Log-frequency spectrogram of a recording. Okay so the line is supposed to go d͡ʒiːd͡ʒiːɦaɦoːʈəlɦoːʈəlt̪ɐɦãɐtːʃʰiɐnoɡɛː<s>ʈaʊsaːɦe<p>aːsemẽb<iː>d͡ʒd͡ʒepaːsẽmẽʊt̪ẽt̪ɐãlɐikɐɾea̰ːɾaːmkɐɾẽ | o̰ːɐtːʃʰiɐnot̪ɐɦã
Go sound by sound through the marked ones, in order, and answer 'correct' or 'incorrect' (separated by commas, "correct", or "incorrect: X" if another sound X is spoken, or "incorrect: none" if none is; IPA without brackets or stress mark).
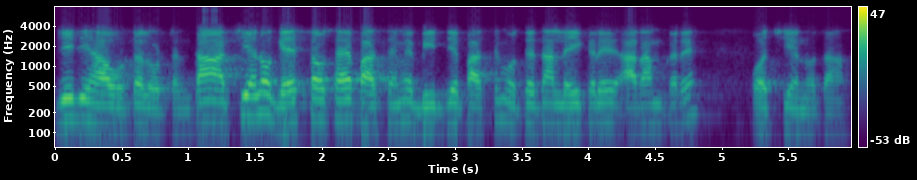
correct, correct, correct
